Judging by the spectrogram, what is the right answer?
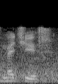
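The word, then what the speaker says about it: Mečíř: Thank you for the congratulations, and pronunciation is Mecic.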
